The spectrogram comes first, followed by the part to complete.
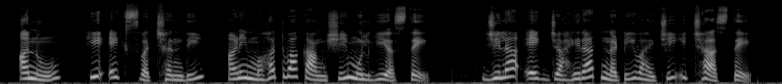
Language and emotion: Marathi, neutral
